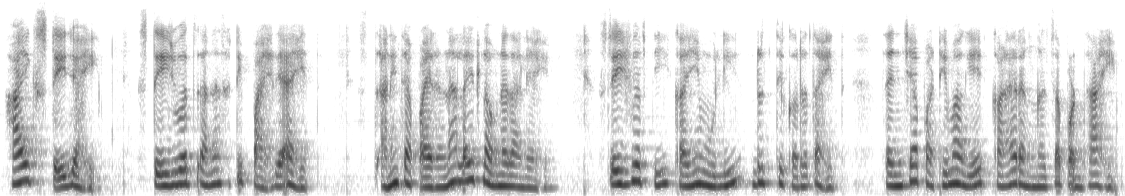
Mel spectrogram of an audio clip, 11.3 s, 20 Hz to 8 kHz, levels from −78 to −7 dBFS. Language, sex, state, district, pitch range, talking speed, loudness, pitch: Marathi, female, Maharashtra, Aurangabad, 165-215 Hz, 145 wpm, -29 LUFS, 190 Hz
